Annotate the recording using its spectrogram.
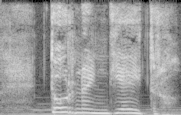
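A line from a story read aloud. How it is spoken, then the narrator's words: Breathless girl. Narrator (Italian): disse la fanciulla con voce ansante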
